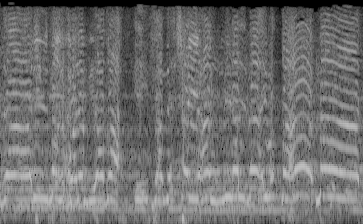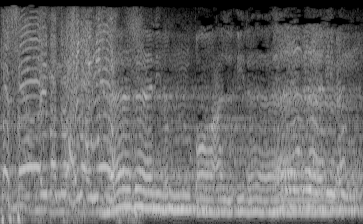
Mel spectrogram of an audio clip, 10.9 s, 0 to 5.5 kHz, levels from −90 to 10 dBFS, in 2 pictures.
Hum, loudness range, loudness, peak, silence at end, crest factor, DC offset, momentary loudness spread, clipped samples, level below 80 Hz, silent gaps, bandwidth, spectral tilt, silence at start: none; 2 LU; -18 LUFS; -2 dBFS; 0 s; 16 dB; under 0.1%; 5 LU; under 0.1%; -40 dBFS; none; 5.4 kHz; -8 dB/octave; 0 s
